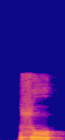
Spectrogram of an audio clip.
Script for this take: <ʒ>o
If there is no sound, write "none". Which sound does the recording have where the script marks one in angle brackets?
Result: z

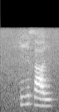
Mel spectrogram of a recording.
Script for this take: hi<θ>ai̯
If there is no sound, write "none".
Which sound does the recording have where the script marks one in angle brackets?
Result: θ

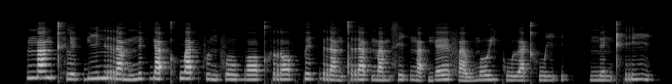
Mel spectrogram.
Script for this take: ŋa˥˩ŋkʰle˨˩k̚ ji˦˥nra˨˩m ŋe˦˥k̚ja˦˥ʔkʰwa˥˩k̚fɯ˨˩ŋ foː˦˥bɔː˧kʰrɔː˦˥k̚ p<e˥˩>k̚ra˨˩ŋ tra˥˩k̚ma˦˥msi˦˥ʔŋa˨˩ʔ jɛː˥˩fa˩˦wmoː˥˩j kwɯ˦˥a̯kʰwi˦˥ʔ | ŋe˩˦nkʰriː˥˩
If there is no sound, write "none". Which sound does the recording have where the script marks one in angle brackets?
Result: e˦˥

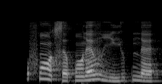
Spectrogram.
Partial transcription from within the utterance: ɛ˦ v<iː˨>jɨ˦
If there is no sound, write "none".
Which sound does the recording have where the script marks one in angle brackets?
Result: iː˨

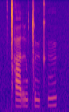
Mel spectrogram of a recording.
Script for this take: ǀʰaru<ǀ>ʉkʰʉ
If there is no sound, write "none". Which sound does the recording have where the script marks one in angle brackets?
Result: ǀ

